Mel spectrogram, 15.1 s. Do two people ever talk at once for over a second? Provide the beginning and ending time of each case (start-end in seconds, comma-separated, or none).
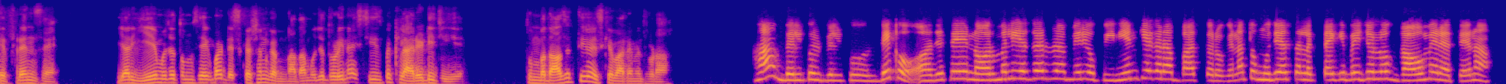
none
